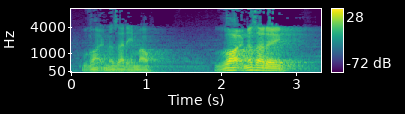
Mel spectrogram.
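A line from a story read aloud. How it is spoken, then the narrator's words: Loud angry shout. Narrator (Vietnamese): Sau tiếng quát lớn của Kiên Bạc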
